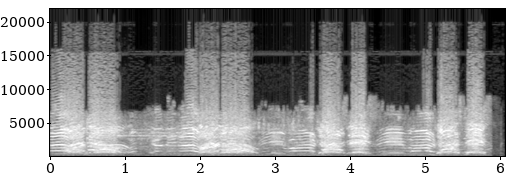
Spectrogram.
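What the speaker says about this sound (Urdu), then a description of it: "شدید نعرے بازی کی" A loud crowd of young doctors protesting against a university administration chants slogans in rhythmic unison, voices rising and falling in repeated shouted phrases close by.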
